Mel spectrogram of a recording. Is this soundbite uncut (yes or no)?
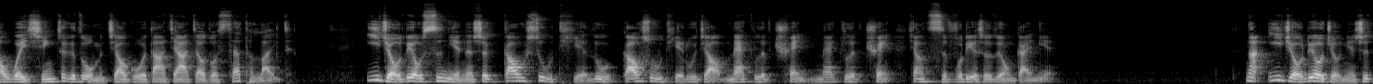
yes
